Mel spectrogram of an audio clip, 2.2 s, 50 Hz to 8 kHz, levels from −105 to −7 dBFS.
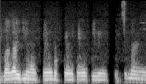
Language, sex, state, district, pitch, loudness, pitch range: Hindi, male, Bihar, Jamui, 115 Hz, -27 LUFS, 110-125 Hz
